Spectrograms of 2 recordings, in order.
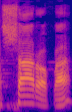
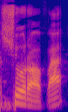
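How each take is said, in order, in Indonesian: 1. Suku kata pertama memiliki vokal a. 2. Suku kata pertama memiliki vokal u. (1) "shinnya dibaca fat, fathah" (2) "atau dibaca dom, doma"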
